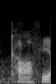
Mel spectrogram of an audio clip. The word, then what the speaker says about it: Ko-fi: I want to thank the people who've done one-time contributions through PayPal and the Ko-fi option. Coffee, I guess is how it's pronounced.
